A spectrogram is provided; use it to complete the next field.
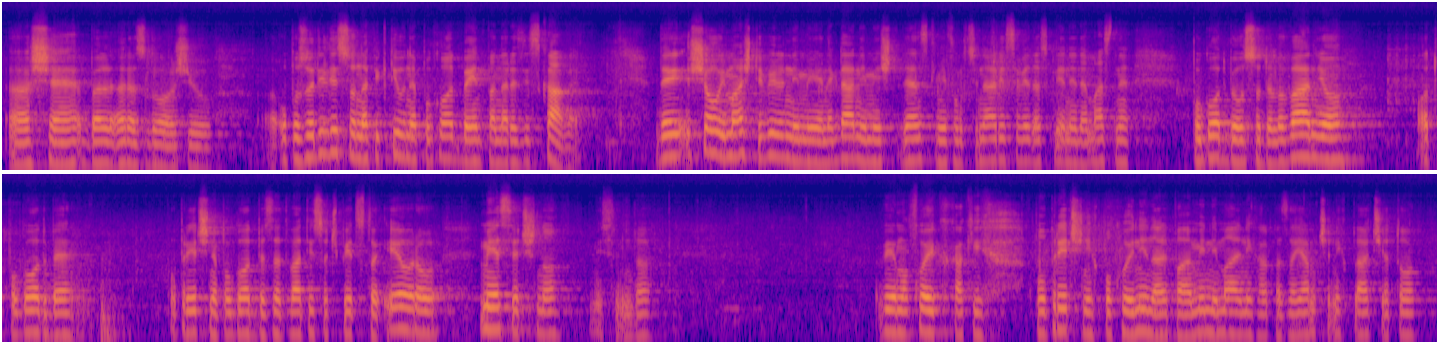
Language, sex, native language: Slovenian, female, Slovenian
